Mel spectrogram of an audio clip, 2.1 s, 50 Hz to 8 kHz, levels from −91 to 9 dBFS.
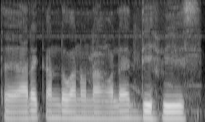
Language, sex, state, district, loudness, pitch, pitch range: Chakma, male, Tripura, Dhalai, -15 LUFS, 120 Hz, 120-125 Hz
